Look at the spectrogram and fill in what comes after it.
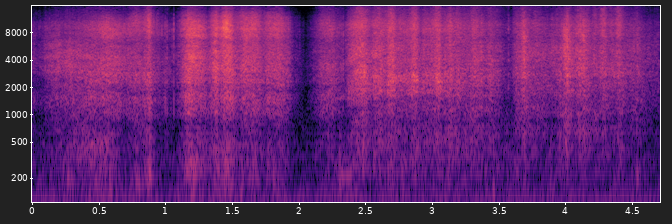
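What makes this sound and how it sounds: A finished paper Valentine toaster shaker card is shaken, rattling the loose shaker embellishments and confetti inside its acetate window. The sound is a bright, high-pitched, maraca-like rattle that comes in uneven bursts, with a brief pause near the middle.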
